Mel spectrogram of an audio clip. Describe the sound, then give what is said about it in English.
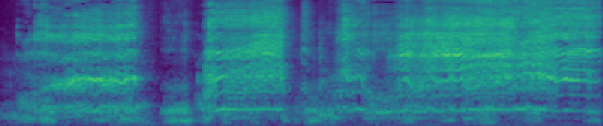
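Pigs grunting loudly in a few long, noisy bursts with brief pauses between them, the harsh animal calls filling the whole stretch with no talking. The pigs are raised on a farm in the village of San Patong in rural Thailand. “In the rural heartland, far from the capital, Arapen Mong Som raises pigs in the village of San Patong.”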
